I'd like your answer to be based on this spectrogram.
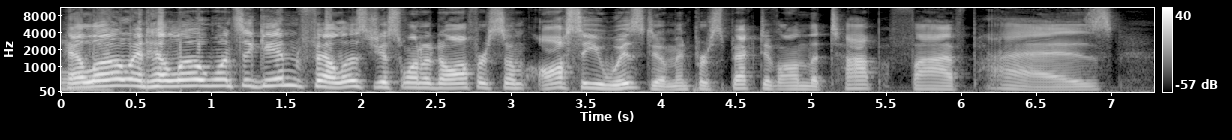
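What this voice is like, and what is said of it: Unconvincing attempt at Australian accent. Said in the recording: “Why am I saying it like that? ... I don't think that's an Aussie accent.”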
